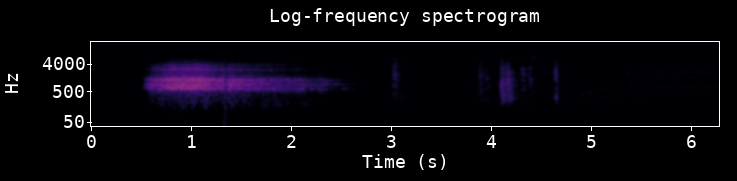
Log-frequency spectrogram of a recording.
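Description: A person's long, audible breath out, a breathy sigh that starts suddenly and fades away over about two seconds, followed by a few small clicks.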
